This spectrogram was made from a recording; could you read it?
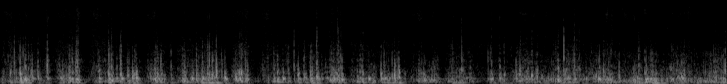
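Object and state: Embroidery hoop fabric tapped and scratched.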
